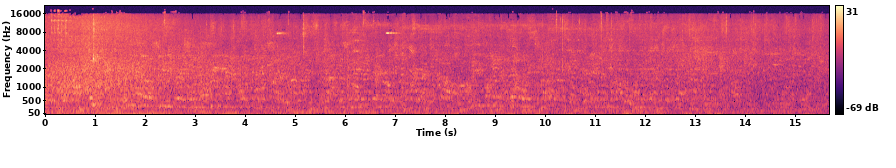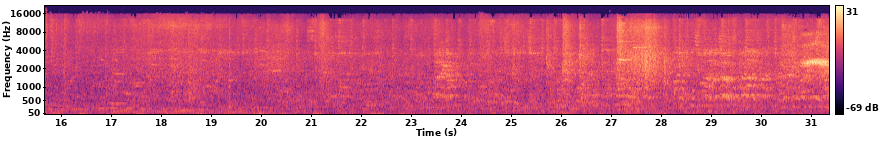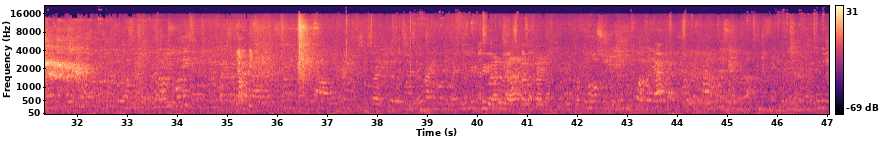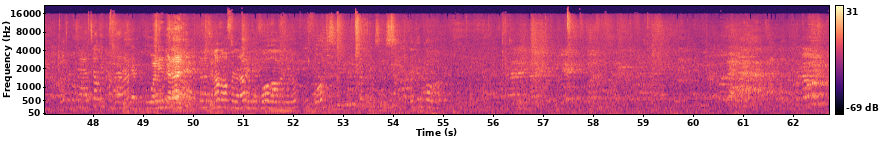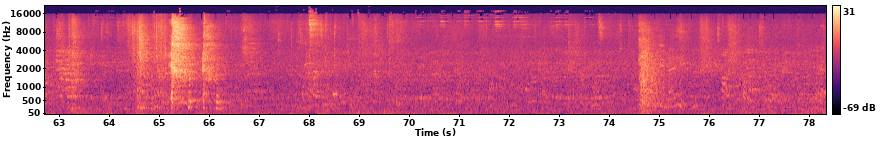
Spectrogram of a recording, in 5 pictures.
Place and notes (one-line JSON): {"title": "Brixton Village Market, London - Brixton Village/ by Marco de Oliveira", "date": "2012-12-24 15:30:00", "description": "Walking through Brixton Village on an early afternoon. Brixton has rich of cultures, so you can hear different languages throughout the recording. Butchers, florists, fishmongers, restaurants, cafés, music stands, clothes stands, grocers are just some of commerce active in this place.", "latitude": "51.46", "longitude": "-0.11", "altitude": "14", "timezone": "Europe/London"}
